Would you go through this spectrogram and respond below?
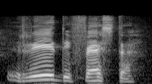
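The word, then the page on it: Re Di Festa: patua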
